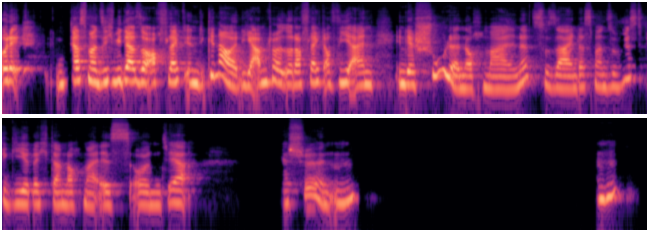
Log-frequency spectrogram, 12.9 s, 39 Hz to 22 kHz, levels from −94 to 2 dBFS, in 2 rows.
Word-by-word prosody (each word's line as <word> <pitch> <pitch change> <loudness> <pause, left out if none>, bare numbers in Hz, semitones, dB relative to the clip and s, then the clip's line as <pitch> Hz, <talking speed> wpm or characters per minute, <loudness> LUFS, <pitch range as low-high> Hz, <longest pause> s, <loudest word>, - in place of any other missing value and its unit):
Oder 260 0 +9 0.6
dass 260 +1 +5
man 250 -2 +6
sich 245 +1 0
wieder 260 -1 +8
so 245 - +6
auch 245 - +5
vielleicht 240 0 +3
in 230 +1 +3
die 215 - -9
genau, 355 0 +6
die 205 0 -1
Abenteuer 240 -3 +2
oder 215 0 +2
vielleicht 235 +2 -1
auch 215 +1 -4
wie 235 - +2
ein 210 +1 +1 0.2
In 225 - 0
der 215 -1 +3
Schule 350 - +1
noch 170 +1 -4
mal, 165 -2 -4
ne, 270 - -4
zu 205 - -11
sein, 170 -1 0
dass 185 0 -8
man 185 -2 -7
so 190 +1 -10
wissbegierig 180 - -7
dann 170 -1 -5
noch 165 0 -8
mal 165 -3 -7
ist 165 0 -8
und 165 -1 -9
ja. 185 -1 -4 0.9
Ja 180 - -11
schön. 170 -1 -6
Mhm. 205 +7 -6 2.4
Mhm. 265 +3 -4
205 Hz, 185 wpm, -22 LUFS, 175-245 Hz, 2.4 s, Oder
